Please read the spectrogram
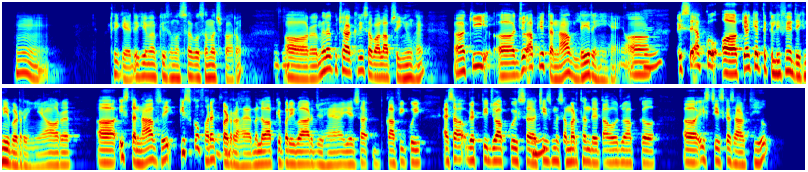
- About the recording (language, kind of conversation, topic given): Hindi, advice, छुट्टियों में परिवार और दोस्तों के साथ जश्न मनाते समय मुझे तनाव क्यों महसूस होता है?
- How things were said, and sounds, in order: none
